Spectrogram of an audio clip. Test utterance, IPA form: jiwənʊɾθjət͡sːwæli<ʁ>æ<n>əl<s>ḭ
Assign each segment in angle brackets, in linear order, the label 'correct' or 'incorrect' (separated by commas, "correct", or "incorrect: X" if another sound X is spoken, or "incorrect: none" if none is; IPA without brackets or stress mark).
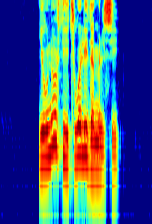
incorrect: ð, incorrect: m, correct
